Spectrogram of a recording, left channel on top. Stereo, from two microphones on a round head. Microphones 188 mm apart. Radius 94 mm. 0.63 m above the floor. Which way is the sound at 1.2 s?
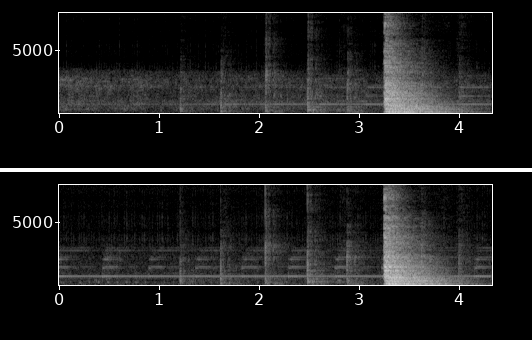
60° right (ahead or behind).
